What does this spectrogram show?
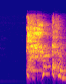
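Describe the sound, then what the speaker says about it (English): A single harsh cough bursts out after a brief silence during a yoga class, followed quickly by a second, close and loud, with no talking. "I'm really coughing today."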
